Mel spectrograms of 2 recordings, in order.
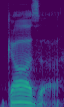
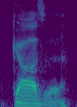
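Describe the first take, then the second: First: "Gaza" with a short falling tune, the native way; native pronunciation. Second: "Gaza" as GAH-za with a rising tune; English pronunciation. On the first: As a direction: say "Gaza" as the locals do. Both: Shown as a demonstration. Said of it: "how they pronounce it in their language".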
